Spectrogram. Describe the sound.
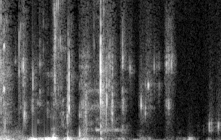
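Chewing and biting on a midnight snack: a few crunchy bites, then softer chewing and mouth sounds that fade toward the end, faint and with no talk.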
